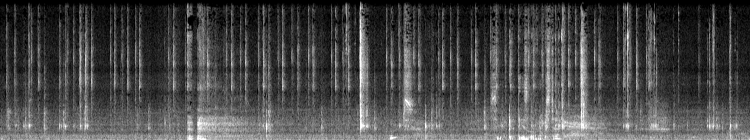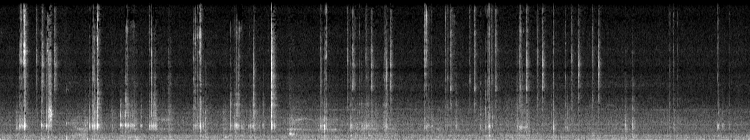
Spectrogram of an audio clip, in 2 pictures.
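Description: Small, irregular clicks and taps of steel tweezers handling tiny lock pins and setting them into a pinning tray, with a busier patch about four seconds in and again around ten to twelve seconds.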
